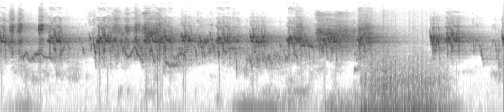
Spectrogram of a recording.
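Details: Budgies chirping, described as Australian birds: nearly nonstop scratchy, warbling chatter with rapid squeaky notes, several birds overlapping, and a brief low rustle near the end.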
